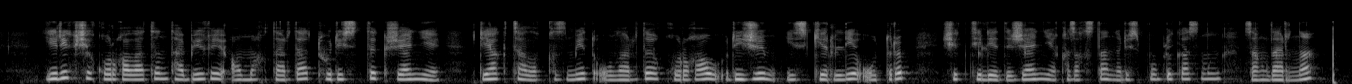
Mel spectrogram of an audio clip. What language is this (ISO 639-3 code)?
kaz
